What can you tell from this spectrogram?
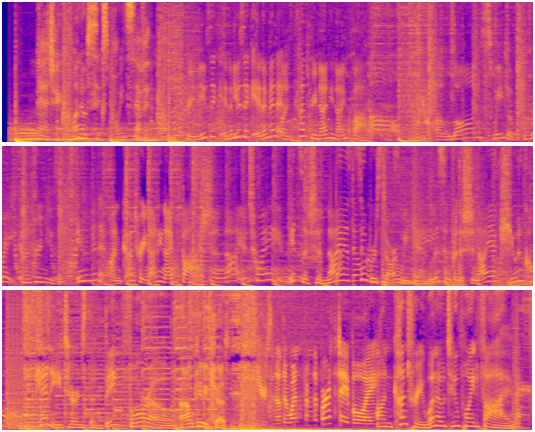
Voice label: IMAGING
